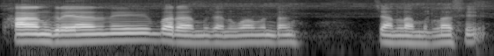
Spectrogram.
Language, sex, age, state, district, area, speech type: Bodo, male, 45-60, Assam, Kokrajhar, urban, spontaneous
